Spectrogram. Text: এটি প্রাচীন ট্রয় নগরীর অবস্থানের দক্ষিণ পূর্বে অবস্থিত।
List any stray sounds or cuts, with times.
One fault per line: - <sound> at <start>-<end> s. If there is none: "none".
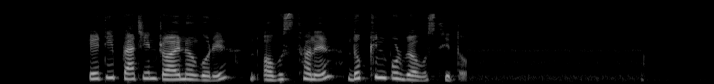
none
